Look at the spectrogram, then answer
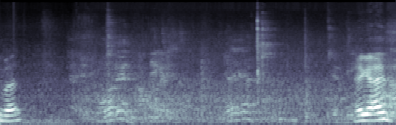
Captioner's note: group of people chatting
